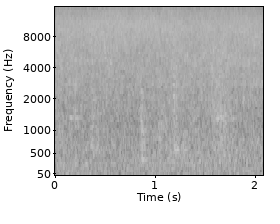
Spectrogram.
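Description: Flour-dredged Dover sole frying in smoking-hot oil in a sauté pan: a loud, steady sizzle.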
